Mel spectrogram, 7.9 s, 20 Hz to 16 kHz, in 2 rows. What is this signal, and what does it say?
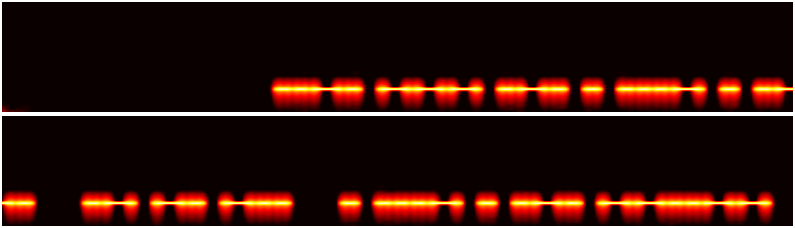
Morse code, heard as a keyed tone, about 28 wpm, 700 Hz. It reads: FOREVER AND EVER,
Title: Sentences from Top 1600 Words 28wpm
